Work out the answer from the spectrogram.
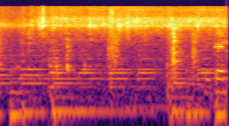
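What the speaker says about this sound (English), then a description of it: "You can hear them sizzle" Onions hit a hot pot already holding dried red chilies and sizzle loudly up close, with a steady crackling fry and a few stirring scrapes.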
